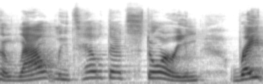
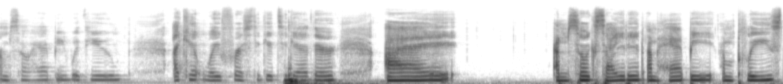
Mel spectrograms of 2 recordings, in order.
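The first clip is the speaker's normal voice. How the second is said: mock flat monotone delivery; 4 semitones lower than usual. Mocking how two people told each other they were happy: flat monotone voice. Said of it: "it's just very monotone".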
